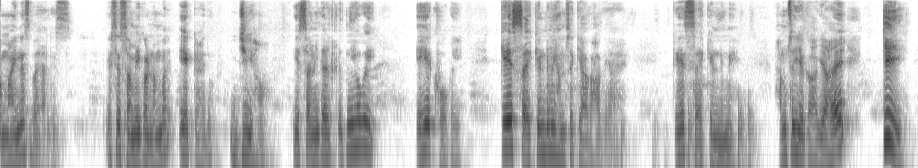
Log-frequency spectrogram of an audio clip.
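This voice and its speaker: A man's voice: sits high, a little mellow. Man, Hindi accent, maths teacher, step-by-step classroom lesson, asks and answers questions, patient, repetitive. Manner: patient, repeats each step.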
